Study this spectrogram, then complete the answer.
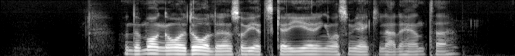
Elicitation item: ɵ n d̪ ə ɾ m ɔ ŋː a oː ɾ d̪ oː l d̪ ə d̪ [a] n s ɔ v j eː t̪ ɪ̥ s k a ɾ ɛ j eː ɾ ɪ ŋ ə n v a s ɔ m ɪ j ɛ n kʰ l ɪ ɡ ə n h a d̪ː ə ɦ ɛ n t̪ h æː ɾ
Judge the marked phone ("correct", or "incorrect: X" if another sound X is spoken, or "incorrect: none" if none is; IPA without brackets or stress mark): incorrect: ɛ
